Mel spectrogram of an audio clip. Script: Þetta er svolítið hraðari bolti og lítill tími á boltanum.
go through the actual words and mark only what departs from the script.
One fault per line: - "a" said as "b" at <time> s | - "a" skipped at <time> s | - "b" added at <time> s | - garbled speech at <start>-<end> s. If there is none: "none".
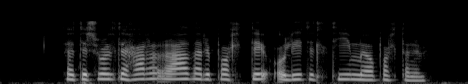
none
